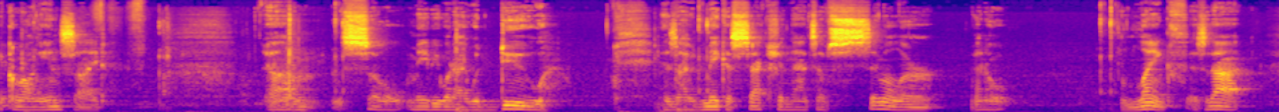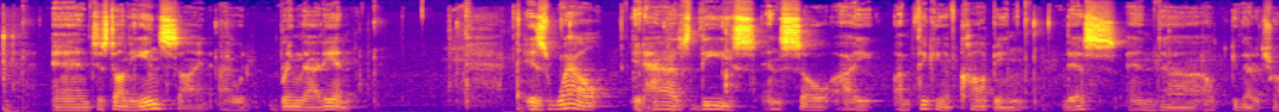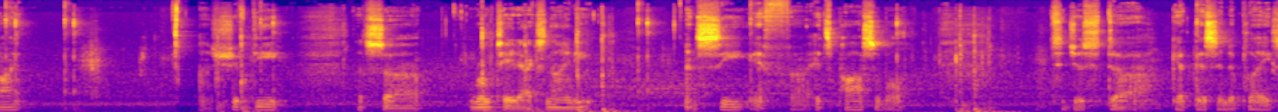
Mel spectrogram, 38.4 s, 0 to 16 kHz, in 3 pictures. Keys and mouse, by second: 2.9 Tab, 4.6 KP_3, 6.7 ctrl+r, 12.9 a, 18.0 Tab, 23.0-28.0 drag, 28.0 shift+d, 30.4 r, 33.1-34.9 drag, 35.3 ctrl+KP_7, 37.6-38.3 drag.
